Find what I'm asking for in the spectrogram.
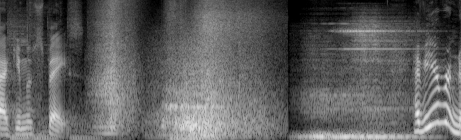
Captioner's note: sound Effects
